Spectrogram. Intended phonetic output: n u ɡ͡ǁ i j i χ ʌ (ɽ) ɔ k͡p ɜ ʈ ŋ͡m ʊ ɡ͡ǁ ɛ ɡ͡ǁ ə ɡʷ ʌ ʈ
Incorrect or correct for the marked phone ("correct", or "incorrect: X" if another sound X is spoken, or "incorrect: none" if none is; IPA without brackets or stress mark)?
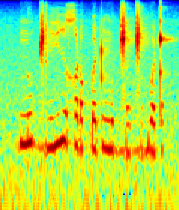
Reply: correct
